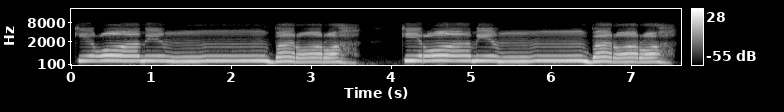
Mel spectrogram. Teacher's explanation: हल्का सा गुन्ना करेंगे और इख्फा, गुन्ना और इख्फा यहाँ पर दोनों चीजें होंगी। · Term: इक़लाब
